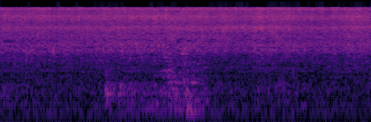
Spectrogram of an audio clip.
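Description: Liver frying with turmeric in a pan for bhuna: a steady, bright sizzle runs throughout, with a short soft scraping stir near the middle and no speech.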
